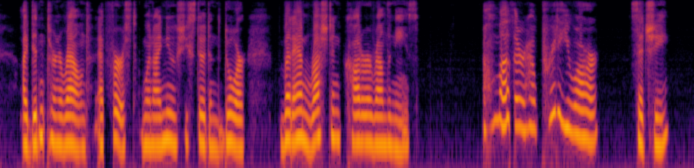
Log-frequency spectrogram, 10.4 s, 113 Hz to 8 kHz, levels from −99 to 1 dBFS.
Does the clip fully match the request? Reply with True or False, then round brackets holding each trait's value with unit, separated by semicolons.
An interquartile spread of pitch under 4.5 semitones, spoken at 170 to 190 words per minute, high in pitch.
True (3.3 semitones; 180 wpm; 220 Hz)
